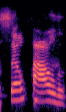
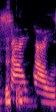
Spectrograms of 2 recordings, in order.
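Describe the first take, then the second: First: The name is said with a Brazilian Portuguese accent. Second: The name is said with an English-style accent. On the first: The speaker calls it right. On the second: The speaker calls it wrong.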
